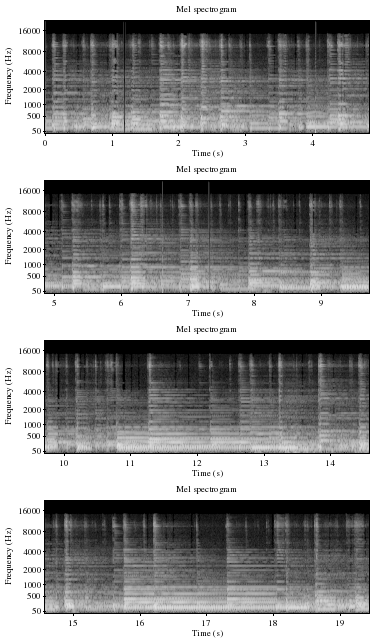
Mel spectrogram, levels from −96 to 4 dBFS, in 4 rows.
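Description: At 1.17 to 1.20 s there's a block of digital silence about 21 ms long, which fits a 1024-sample block that was never filled in time. The audio drops straight to silence and comes straight back with no fade, leaving a tiny hole. At 7.31 s there's a second, shorter gap of about 15 ms. It cuts in and out just as hard.

Between those, at 4.05 s and again at 6.62 s, there's a repeated buffer. Fresh audio didn't turn up in time, so the output played the last chunk again, and a chunk that short, about 1.45 ms, points to a 64-sample buffer. Because the chunk is so small, it doesn't come across as a stutter. It's more of a quick click or brief buzz, a bit longer at 4.05 s, where the chunk loops more times than at 6.62 s.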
